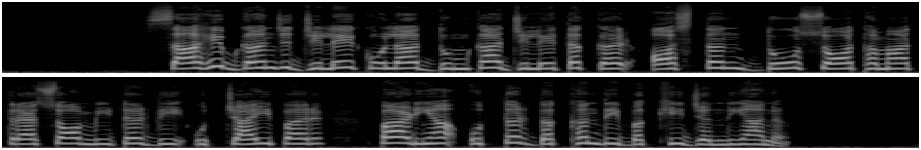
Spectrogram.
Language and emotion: Dogri, neutral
